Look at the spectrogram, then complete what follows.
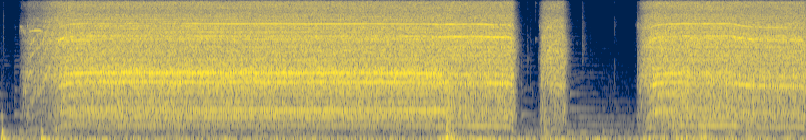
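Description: Power drill boring a hole through the aluminum frame of an RV screen door. It spins up and runs for about seven seconds, gives one short burst, then runs again for about two seconds.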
